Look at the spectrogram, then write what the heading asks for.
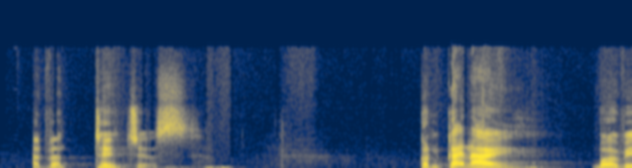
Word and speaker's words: advantageous: Câu B, đuôi yes, nó nhấn trước nó một âm nữa. À, vậy thì nó nhấn âm advantageous.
